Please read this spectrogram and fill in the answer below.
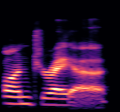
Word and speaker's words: Andrea: the um episode today and including how to pronounce my name it's andrea andreas i'm sorry my parents are extraordinarily pretentious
